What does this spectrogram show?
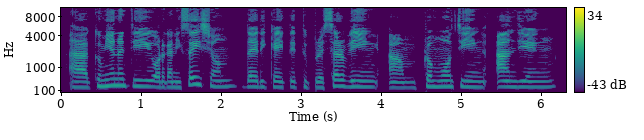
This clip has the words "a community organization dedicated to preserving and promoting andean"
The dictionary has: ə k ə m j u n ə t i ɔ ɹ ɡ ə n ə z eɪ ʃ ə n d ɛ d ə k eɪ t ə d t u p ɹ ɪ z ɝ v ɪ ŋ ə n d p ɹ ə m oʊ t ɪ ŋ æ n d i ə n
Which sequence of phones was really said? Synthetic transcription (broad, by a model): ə k ə m j u n ə t i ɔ ɹ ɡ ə n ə s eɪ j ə n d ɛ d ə k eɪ t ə t u p ɹ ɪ s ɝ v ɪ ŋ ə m p ɹ ə m oʊ t ɪ ŋ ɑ n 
